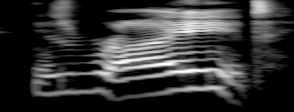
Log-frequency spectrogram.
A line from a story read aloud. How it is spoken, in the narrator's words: Anakin moans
